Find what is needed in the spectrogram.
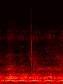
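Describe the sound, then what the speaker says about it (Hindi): Dogs barking at another pack of dogs, a drawn-out warbling yowl from a dog nearby, with a brief higher yelp partway through. "यहाँ पे जो डॉग्स हैं they are trying to bark over some other set of dogs"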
